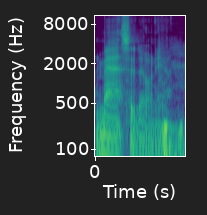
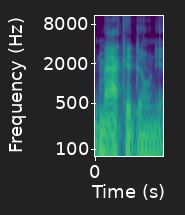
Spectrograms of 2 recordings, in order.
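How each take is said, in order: First: The c is said as a soft s sound. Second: The c is said as a hard k sound. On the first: The speaker calls it wrong. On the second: The speaker calls it right. "It was a hard C"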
